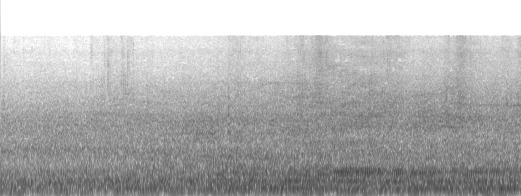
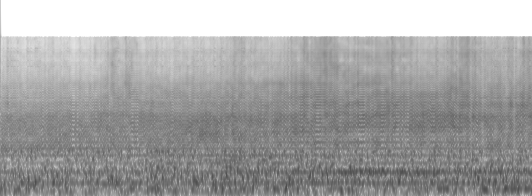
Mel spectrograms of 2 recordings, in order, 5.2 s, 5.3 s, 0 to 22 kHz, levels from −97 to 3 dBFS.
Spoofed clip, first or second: second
